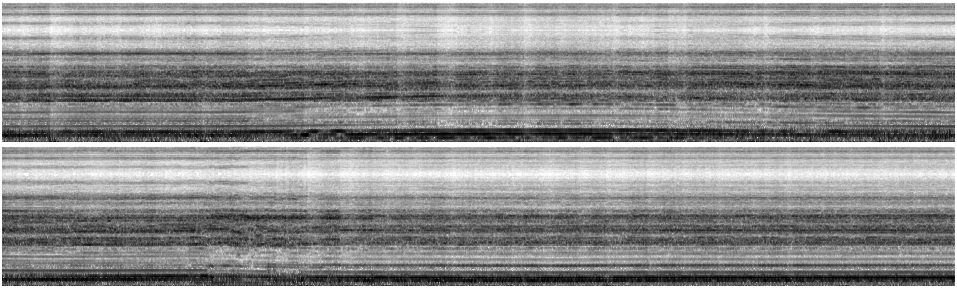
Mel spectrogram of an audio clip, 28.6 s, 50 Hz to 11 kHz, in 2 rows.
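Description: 2009 Triumph Daytona 675's inline-three engine running hard at track speed, close up from the fuel tank, over a steady rush of wind. The engine pitch rises and falls slowly through the corners and changes abruptly about two-thirds of the way through.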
